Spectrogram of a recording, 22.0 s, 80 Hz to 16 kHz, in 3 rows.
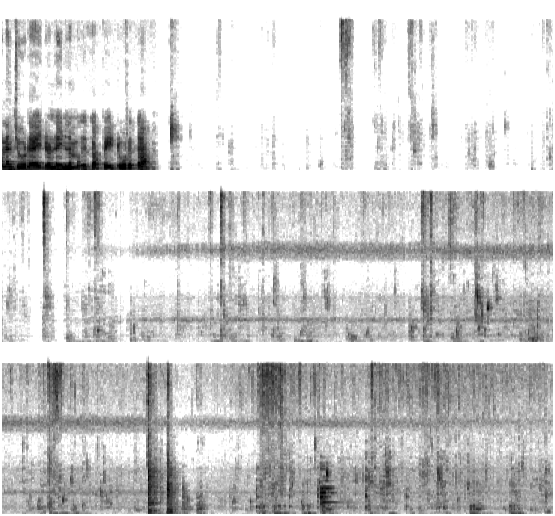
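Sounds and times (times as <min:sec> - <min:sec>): food sizzling in hot oil: 0:04.5 - 0:22.0.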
